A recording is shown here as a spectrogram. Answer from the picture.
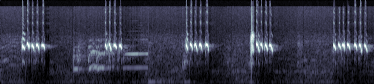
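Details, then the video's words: Sooty-headed bulbul for luring other bulbuls to sing noisily: rapid trilled phrases of four or five bubbly notes repeated about once a second, with a faint steady tone and low rumble between. "Suara Burung Kutilang Ampuh Buat Pancingan Jadikan Kutilang Ribut Gacor"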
